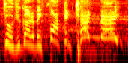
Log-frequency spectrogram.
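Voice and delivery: high-pitched outraged sports-fan yell; screaming at the ref. Retold or imitated. Psycho owner yelling at the ref on TV, high outraged shout. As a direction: holler it high at the television. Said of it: "you're screaming at the ref on T V".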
